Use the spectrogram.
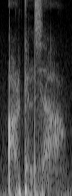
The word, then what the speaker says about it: Arkansas: wrong because it's it's spelled arkansas but it's pronounced arkhans arkansas so um yeah interesting as well california california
